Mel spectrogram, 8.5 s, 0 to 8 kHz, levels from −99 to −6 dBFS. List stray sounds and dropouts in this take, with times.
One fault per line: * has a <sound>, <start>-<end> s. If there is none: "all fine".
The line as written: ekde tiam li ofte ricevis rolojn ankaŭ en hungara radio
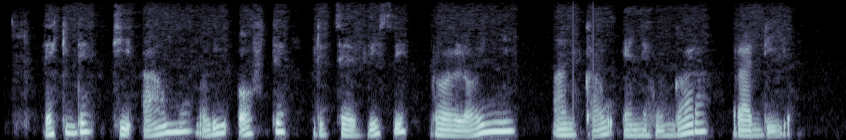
all fine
